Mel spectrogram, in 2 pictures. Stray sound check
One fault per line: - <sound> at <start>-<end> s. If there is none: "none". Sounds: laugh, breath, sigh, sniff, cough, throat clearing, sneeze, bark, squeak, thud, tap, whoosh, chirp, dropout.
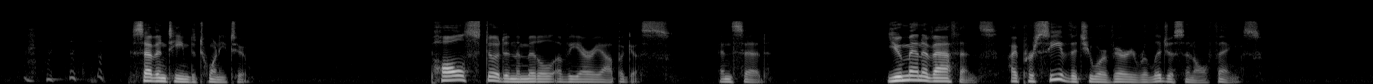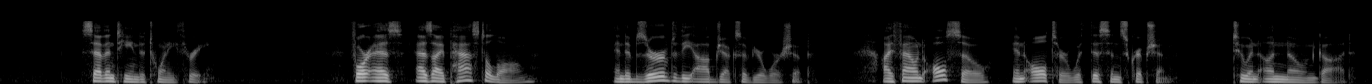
- laugh at 0.2-1.1 s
